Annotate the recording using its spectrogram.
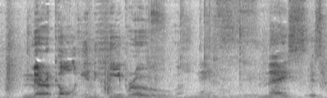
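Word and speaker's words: נס: itself how do you say miracle in Hebrew Nace is correct nice in the singular in the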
